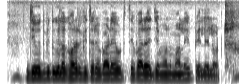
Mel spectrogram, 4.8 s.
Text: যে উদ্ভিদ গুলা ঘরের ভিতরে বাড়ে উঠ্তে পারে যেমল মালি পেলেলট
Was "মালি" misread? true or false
false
